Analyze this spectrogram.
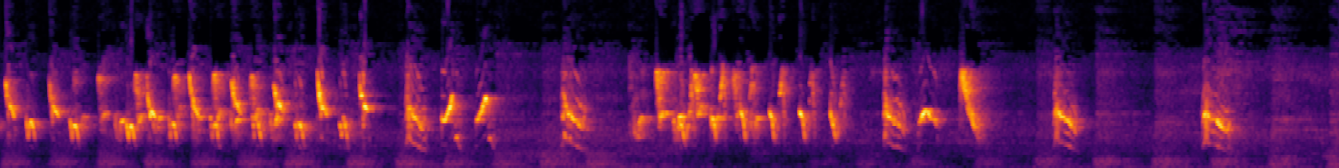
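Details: Lively Bar-winged prinia song for morning playback to coax other prinias into answering: dense bursts of high, sharp chirps and quick downslurred notes, broken by brief pauses, continuing throughout.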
